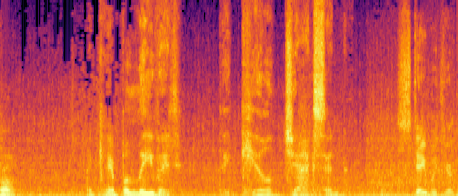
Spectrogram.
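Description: A man speaks nervously.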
